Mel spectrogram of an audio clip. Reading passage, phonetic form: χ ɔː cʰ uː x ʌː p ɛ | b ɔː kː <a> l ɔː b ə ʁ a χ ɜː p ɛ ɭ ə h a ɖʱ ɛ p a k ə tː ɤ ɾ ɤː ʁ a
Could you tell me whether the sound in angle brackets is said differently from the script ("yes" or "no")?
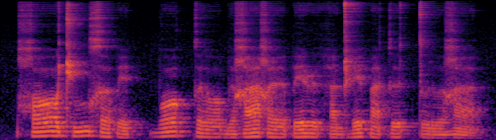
yes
